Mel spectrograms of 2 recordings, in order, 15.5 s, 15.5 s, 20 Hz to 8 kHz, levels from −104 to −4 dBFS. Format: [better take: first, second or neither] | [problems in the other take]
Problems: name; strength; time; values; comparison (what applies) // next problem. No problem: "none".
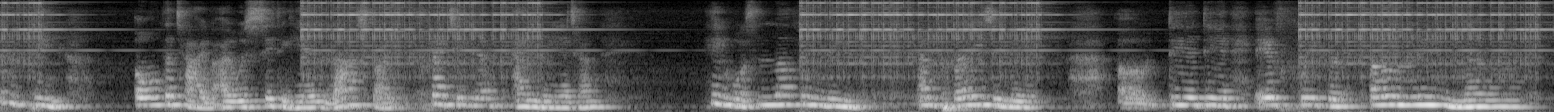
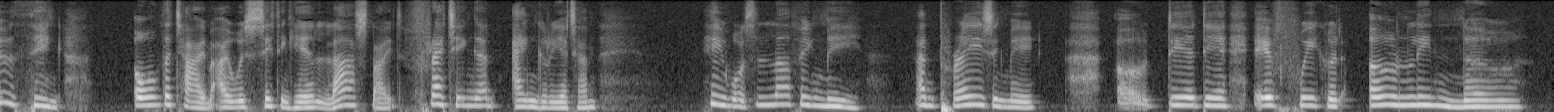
second | background sound (Telephone); 13 dB below the speech // room echo; dies away in 0.6 s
